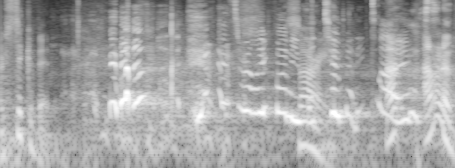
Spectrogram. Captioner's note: giggling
